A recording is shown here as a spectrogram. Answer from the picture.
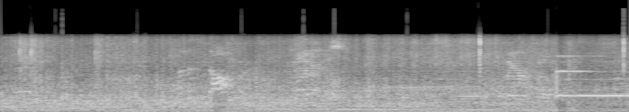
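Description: Detroit People Mover car running on its elevated track, heard from inside the car: a loud, steady rumble of the moving car, with a steady high tone coming in near the end as it nears a station.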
